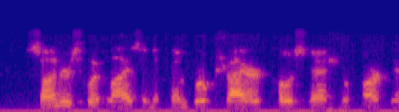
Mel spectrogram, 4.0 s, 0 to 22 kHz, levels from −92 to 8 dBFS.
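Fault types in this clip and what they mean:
AMR wideband (HD Voice) codec: The speech sounds rough and raspy throughout, and there is nothing above about 7.6 kHz. The codec rebuilds the voice from a pulse-excited vocal tract model and fills the top band with shaped noise; this degradation points to one of its lowest rates, around 8.85 kbit/s.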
